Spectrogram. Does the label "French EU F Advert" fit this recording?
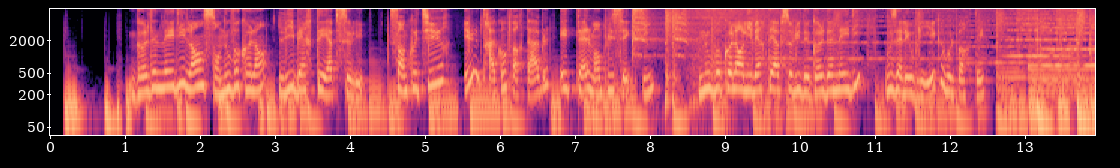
Yes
